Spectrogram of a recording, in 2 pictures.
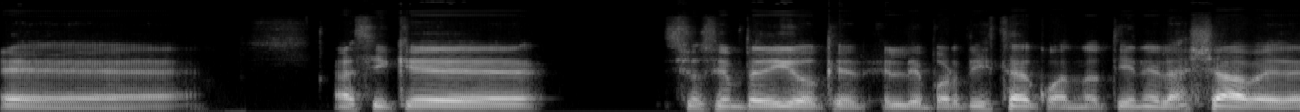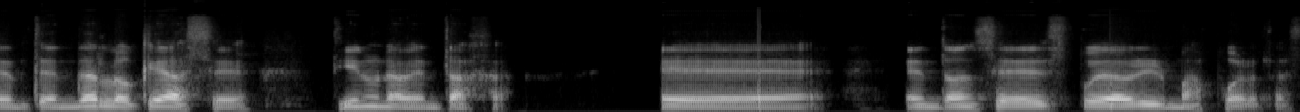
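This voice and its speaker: Speaking very slowly with a Rioplatense accent, a man with a fairly low pitch keeps his intonation fairly even and leaves long, frequent pauses. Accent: Argentine Spanish (Rioplatense voseo). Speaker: rowing coach and podcast host. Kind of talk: interview.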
